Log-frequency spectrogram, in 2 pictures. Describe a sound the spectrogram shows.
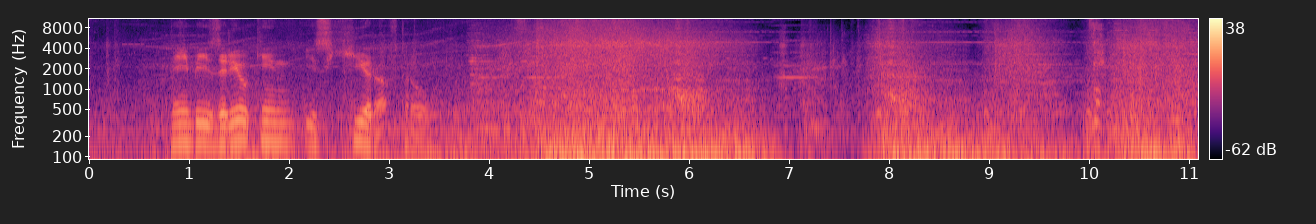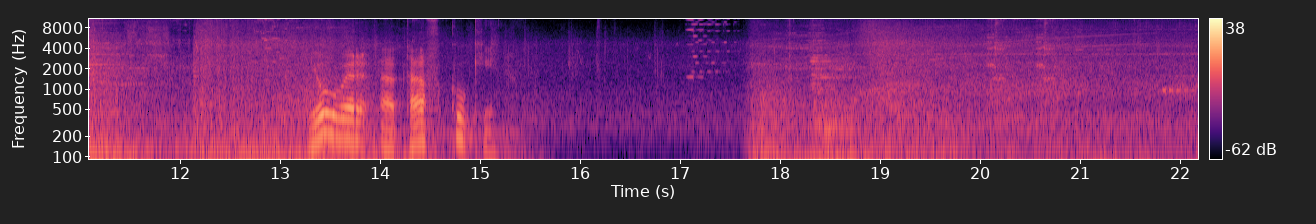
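Blades swish and clang in quick strikes.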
